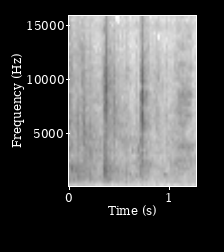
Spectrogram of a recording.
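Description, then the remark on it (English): An audience applauds one another for being there, a steady wash of many hands clapping at once, dense and even with slight swells, moderately loud and with no voices above it. “And give your neighbor a hand for being here.”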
